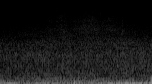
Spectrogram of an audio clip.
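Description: Steady outdoor background: a low rumble with a faint hiss, no distinct events.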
